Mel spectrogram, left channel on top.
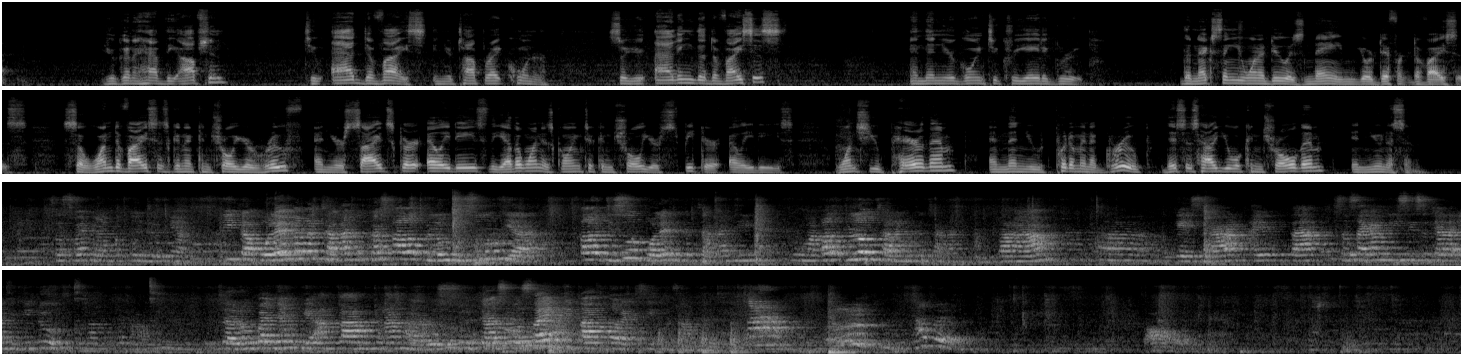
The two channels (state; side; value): different; both; correlation 0.00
